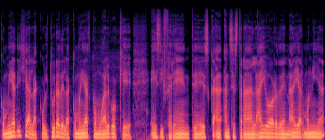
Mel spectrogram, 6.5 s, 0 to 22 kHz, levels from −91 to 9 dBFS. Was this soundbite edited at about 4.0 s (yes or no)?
no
